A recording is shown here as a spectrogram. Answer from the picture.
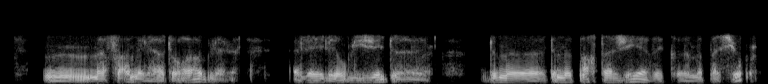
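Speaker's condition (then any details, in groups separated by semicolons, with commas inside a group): Laryngeal cancer; part of lung removed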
